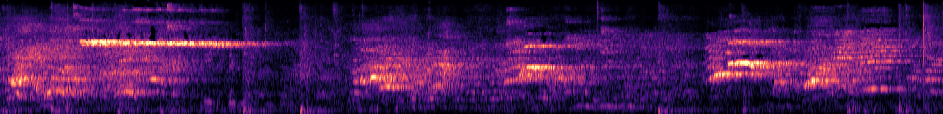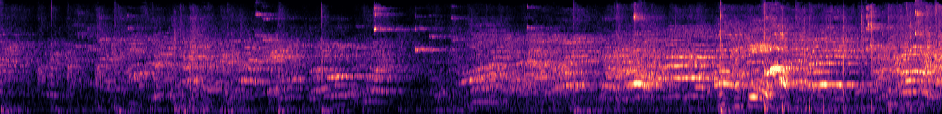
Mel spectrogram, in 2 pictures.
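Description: A crowd of spectators talks and calls out in a large echoing hall.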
